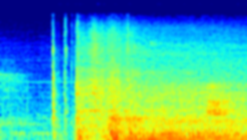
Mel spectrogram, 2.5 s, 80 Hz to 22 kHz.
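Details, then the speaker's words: Mitsubishi 4G92 after repair for poor acceleration, unstable idle, stumbling and rev swing (coil, plug wires and plugs replaced): cold 7 a.m. start with the temperature gauge at minimum; brief crank, then a smooth, steady idle with no swing. "ก็เดินนิ่งนะครับอย่าตื่นรอบเดือนนิ่งนะstartอยู่ดูอุณหภูมิข้างๆลูกยังขึ้นสุดอยู่เลย"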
